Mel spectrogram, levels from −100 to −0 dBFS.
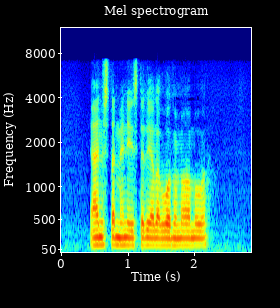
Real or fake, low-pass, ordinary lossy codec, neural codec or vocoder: fake; 7.2 kHz; AAC, 48 kbps; codec, 16 kHz, 0.5 kbps, FunCodec, trained on Chinese and English, 25 frames a second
